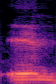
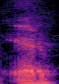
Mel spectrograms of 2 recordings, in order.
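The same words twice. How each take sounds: First: Said in the usual way. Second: "er" said with a tapped r instead of l; l turned to r. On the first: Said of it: "en vez de decir el". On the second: Shown as a demonstration. Teacher showing the class the l-to-r swap in "er". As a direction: end the word "er" on an r. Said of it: "dicen er".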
